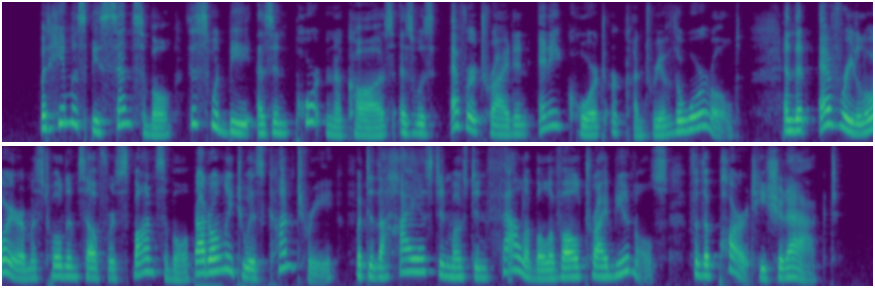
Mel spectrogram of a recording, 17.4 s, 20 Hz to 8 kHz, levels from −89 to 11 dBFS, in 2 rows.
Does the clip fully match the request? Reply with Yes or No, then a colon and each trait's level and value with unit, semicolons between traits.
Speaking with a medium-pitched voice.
Yes: medium, 165 Hz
